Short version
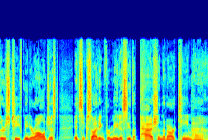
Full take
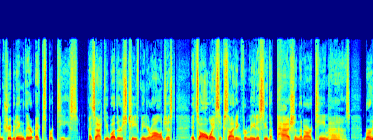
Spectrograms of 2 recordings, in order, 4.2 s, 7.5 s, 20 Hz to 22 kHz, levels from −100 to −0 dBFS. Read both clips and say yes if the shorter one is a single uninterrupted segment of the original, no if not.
no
